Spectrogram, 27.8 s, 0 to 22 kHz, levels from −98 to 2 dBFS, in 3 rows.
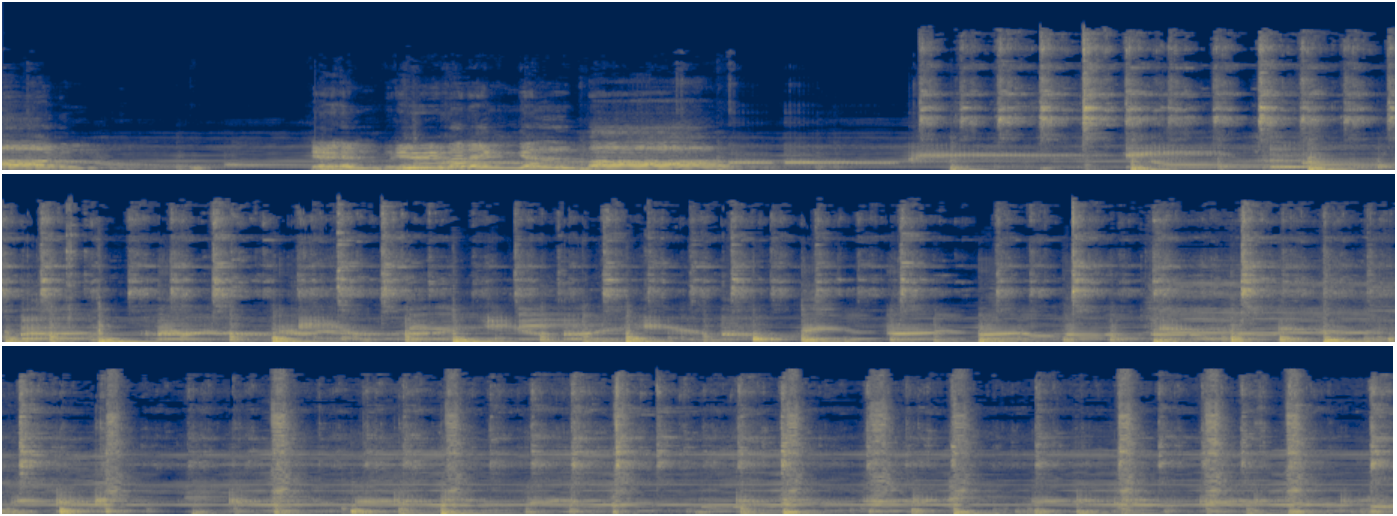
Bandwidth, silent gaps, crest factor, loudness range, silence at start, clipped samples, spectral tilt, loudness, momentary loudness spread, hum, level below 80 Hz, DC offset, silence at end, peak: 19.5 kHz; none; 18 dB; 4 LU; 0 s; under 0.1%; -3.5 dB/octave; -30 LUFS; 10 LU; none; -52 dBFS; under 0.1%; 0 s; -12 dBFS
